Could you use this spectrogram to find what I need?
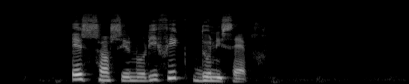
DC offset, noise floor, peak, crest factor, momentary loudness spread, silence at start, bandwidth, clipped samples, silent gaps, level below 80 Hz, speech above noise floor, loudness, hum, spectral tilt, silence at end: under 0.1%; -73 dBFS; -12 dBFS; 20 dB; 6 LU; 0.7 s; 11.5 kHz; under 0.1%; none; -76 dBFS; 44 dB; -29 LUFS; none; -5 dB/octave; 1.65 s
